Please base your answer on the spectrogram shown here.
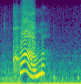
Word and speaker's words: crumb: Babble believe and crib this letter is silent in words like lamb crumb and D this sound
